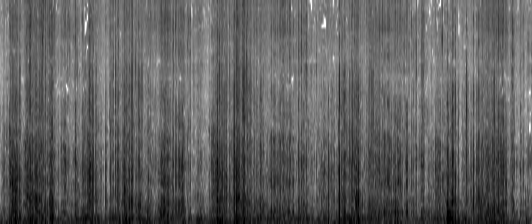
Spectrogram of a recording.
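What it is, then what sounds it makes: Foam microphone windscreen being scratched. Long acrylic rainbow nails on both hands scratch a soft, porous black foam windscreen on a round microphone. The result is a steady, dense, muffled rumble of scratching, heavy in the low end with almost no high or bright content and only small swells in loudness throughout.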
